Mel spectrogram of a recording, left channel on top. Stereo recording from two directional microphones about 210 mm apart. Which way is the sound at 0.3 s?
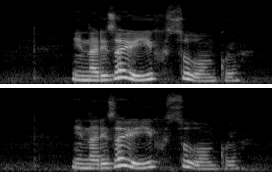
35° left (ahead or behind).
